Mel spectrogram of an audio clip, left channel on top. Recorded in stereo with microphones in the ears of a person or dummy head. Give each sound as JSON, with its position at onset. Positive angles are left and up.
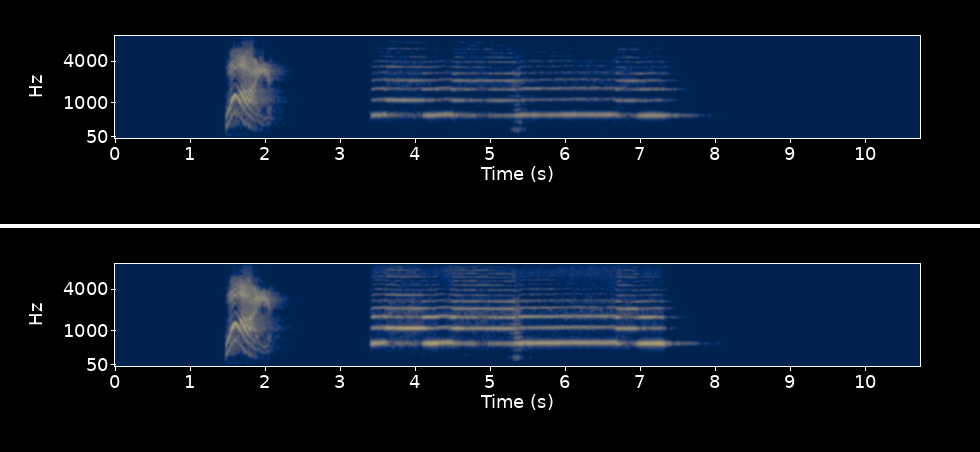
{"t": 1.5, "sound": "a shout", "side_deg": -5, "distance_m": 0.5}
{"t": 3.4, "sound": "a flute", "side_deg": -50, "distance_m": 0.6}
